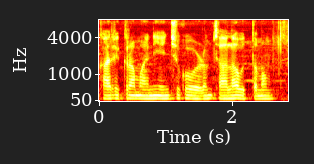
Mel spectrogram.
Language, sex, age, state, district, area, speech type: Telugu, male, 18-30, Andhra Pradesh, Chittoor, urban, spontaneous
